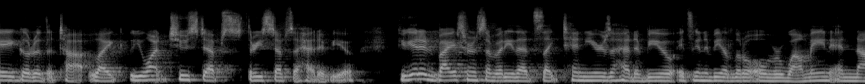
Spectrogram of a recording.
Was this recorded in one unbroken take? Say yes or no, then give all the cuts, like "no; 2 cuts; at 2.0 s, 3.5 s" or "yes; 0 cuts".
yes; 0 cuts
